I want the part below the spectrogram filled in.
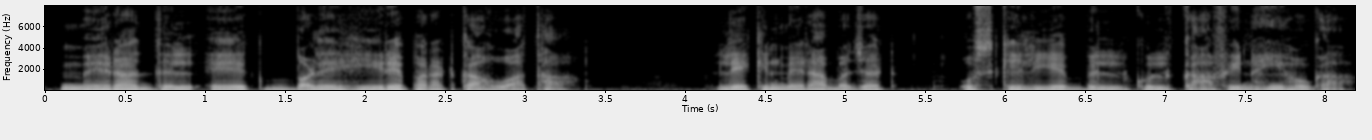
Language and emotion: Urdu, sad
